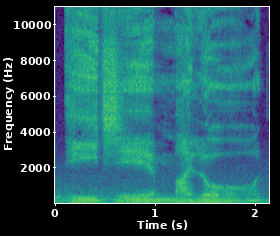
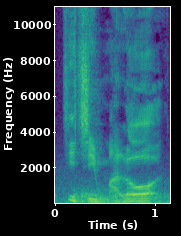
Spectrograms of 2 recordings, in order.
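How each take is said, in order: First: Lower, drawn-out villain voice; evil voice. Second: Said in the usual way. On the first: Pretend. Player egging on the lord, trying an evil voice. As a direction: put on a low evil voice. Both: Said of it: "do an evil voice".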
